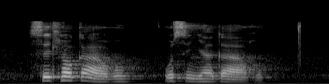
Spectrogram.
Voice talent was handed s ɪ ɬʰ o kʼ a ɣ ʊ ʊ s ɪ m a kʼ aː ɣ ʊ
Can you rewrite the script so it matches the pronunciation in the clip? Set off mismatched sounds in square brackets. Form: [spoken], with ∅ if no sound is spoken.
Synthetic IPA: s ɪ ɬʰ [ɔ] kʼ a ɣ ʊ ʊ s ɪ [ɲ] a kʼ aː ɣ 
